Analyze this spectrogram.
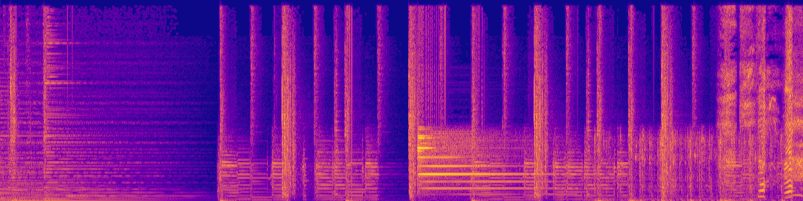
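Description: A bell rung repeatedly, beginning with one long sustained ringing tone and followed by many irregular bright metallic strikes of varying loudness, each with lingering overtones.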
